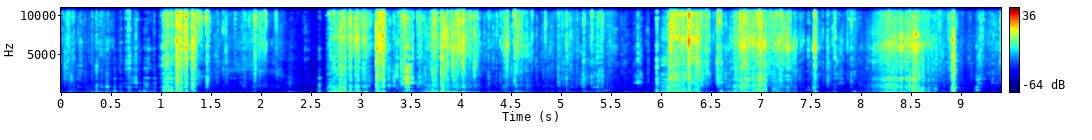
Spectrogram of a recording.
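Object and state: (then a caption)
Dry soap bar being cut. A solid, dry yellow bar of soap is held in the hand and scraped and cut into thin curls with a utility blade. Dry, crunchy tearing and crackling scrapes run throughout, swelling into louder bursts several times with a deep, thumpy low end and bright crisp edges. Each stroke stops short, with quieter scraping in between.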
